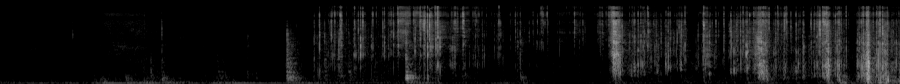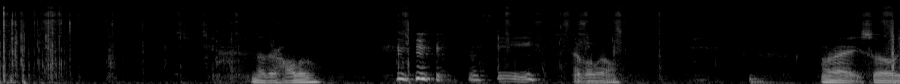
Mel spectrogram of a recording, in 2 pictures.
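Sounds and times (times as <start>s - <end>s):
foil wrapper crinkling and tearing: 3.1s - 9.9s.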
